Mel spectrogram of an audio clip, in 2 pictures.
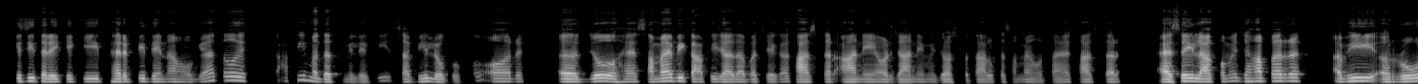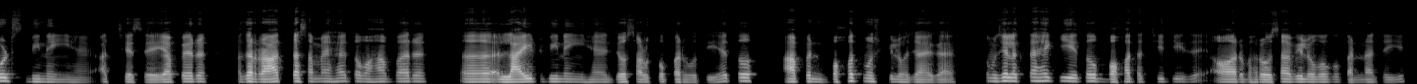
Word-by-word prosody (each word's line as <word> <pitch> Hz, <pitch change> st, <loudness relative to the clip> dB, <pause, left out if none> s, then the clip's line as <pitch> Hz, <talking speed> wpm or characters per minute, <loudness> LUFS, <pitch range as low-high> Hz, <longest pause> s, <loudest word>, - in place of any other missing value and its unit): किसी 145 Hz, +2 st, +2 dB
तरीक़े 135 Hz, -2 st, +2 dB
की 135 Hz, +1 st, -2 dB
थेरेपी 130 Hz, +2 st, +1 dB
देना 125 Hz, -2 st, -4 dB
हो 115 Hz, -, -9 dB
गया 135 Hz, +9 st, -4 dB
तो 185 Hz, +1 st, -2 dB, 0.4 s
काफ़ी 165 Hz, +6 st, -10 dB
मदद 130 Hz, -8 st, 0 dB
मिलेगी 105 Hz, -, -12 dB
सभी 130 Hz, +3 st, -4 dB
लोगों 115 Hz, -8 st, -2 dB
को -, -, -18 dB, 0.2 s
और 140 Hz, 0 st, -2 dB, 0.4 s
अ, -, -, +3 dB
जो 135 Hz, +4 st, +5 dB
है 125 Hz, +1 st, -2 dB
समय 130 Hz, +5 st, +4 dB
भी 160 Hz, 0 st, +4 dB
काफ़ी 120 Hz, -2 st, -1 dB
ज़्यादा 120 Hz, -1 st, +1 dB
बचेगा 115 Hz, +2 st, -7 dB
ख़ासकर 115 Hz, -1 st, 0 dB
आने 115 Hz, +1 st, 0 dB
और 115 Hz, -1 st, -4 dB
जाने 110 Hz, +1 st, -3 dB
में 110 Hz, 0 st, -14 dB
जो 110 Hz, -, -5 dB
अस्पताल 105 Hz, -1 st, -7 dB
का 110 Hz, +2 st, -15 dB
समय 110 Hz, 0 st, -14 dB
होता 105 Hz, 0 st, -11 dB
है 110 Hz, -, -6 dB
ख़ासकर 110 Hz, 0 st, -5 dB, 0.5 s
ऐसे 125 Hz, +5 st, +7 dB
इलाकों 135 Hz, -2 st, +5 dB
में 155 Hz, +3 st, -6 dB
जहाँ 150 Hz, +1 st, +3 dB
पर 160 Hz, 0 st, +4 dB, 0.4 s
अभी 160 Hz, +4 st, +5 dB
अ, -, -, 0 dB
रोड्स 155 Hz, +5 st, +3 dB
भी 135 Hz, 0 st, -4 dB
नहीं 115 Hz, -3 st, -8 dB
है 105 Hz, 0 st, -15 dB
अच्छे 115 Hz, -2 st, -6 dB
से 110 Hz, 0 st, -3 dB
या 120 Hz, +1 st, +4 dB
फ़िर 135 Hz, 0 st, +1 dB, 0.3 s
अगर 140 Hz, +3 st, +5 dB
रात 125 Hz, +2 st, +7 dB
का 145 Hz, -, +6 dB
समय 140 Hz, -1 st, -5 dB
है 145 Hz, -, -3 dB
तो 145 Hz, 0 st, -7 dB
वहाँ 130 Hz, 0 st, -3 dB
पर 140 Hz, 0 st, -1 dB
अ, 140 Hz, -, -4 dB, 0.7 s
लाइट 125 Hz, +2 st, +6 dB
भी 130 Hz, 0 st, -3 dB
नहीं 125 Hz, -2 st, -7 dB
है 115 Hz, 0 st, -7 dB
जो 120 Hz, +2 st, 0 dB
सड़कों 115 Hz, -1 st, -5 dB
पर 115 Hz, -, -1 dB
होती 105 Hz, 0 st, -11 dB
है। 140 Hz, +5 st, -3 dB
तो 160 Hz, +2 st, -1 dB, 0.4 s
आपन 135 Hz, -2 st, -4 dB
बहुत 160 Hz, +6 st, 0 dB
मुश्किल 130 Hz, -3 st, -5 dB
हो 115 Hz, -1 st, -4 dB
जाएगा 110 Hz, -1 st, -4 dB
तो 135 Hz, +7 st, -20 dB
मुझे 150 Hz, +2 st, +3 dB
लगता 160 Hz, +1 st, +1 dB
है 165 Hz, +1 st, +1 dB
कि 160 Hz, +1 st, -9 dB
ये 150 Hz, -, +3 dB
तो 155 Hz, +1 st, 0 dB, 0.2 s
बहुत 130 Hz, +3 st, -1 dB
अच्छी 130 Hz, +1 st, -11 dB
चीज़ 130 Hz, 0 st, -14 dB
है -, -, -14 dB, 0.2 s
और 120 Hz, 0 st, +3 dB
भरोसा 115 Hz, +2 st, 0 dB
भी 130 Hz, -, +2 dB
लोगों 120 Hz, -1 st, -2 dB
को 120 Hz, 0 st, -15 dB
करना 110 Hz, 0 st, -8 dB
चाहिए 110 Hz, +2 st, -14 dB
125 Hz, 195 wpm, -25 LUFS, 115-140 Hz, 0.7 s, ऐसे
